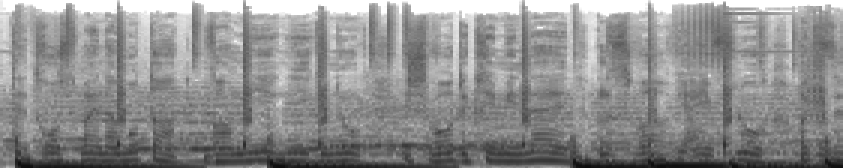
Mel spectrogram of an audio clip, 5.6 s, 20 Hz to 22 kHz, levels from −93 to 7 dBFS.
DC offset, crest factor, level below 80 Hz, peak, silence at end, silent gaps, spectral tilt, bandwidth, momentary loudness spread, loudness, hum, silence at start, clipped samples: under 0.1%; 8 dB; -8 dBFS; 0 dBFS; 0 s; none; -5 dB/octave; 19 kHz; 9 LU; -12 LUFS; none; 0 s; under 0.1%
